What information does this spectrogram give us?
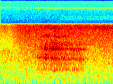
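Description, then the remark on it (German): A quiet, stifled yawn, kept as soft as possible: one long, airy inhale that swells softly and then fades before any exhale, with no talking. “Ich habe versucht, ganz, ganz leise zu gähnen.”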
